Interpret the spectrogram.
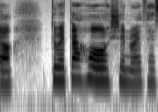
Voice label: "holl", Welsh

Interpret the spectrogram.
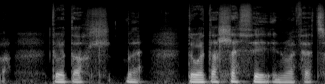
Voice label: "llethu", Welsh

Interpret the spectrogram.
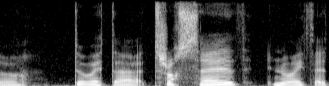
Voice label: "trosedd", Welsh

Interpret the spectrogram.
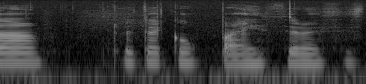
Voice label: "gobaith", Welsh

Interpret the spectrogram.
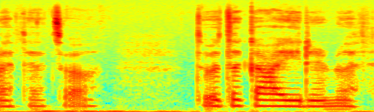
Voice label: "gair", Welsh

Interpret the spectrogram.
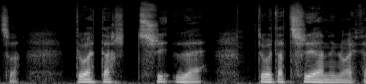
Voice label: "truan", Welsh

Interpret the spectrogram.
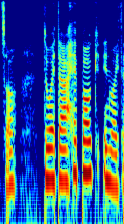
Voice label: "hebog", Welsh

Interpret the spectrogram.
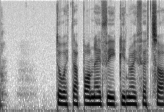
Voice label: "boneddig", Welsh

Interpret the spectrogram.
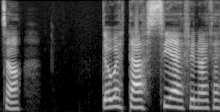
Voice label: "sieff", Welsh

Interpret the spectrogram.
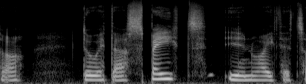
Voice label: "sbeit", Welsh

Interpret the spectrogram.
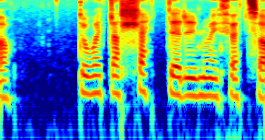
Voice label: "lledr", Welsh

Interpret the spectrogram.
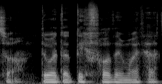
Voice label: "diffodd", Welsh

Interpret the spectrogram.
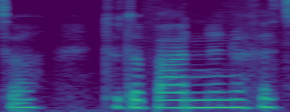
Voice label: "barn", Welsh

